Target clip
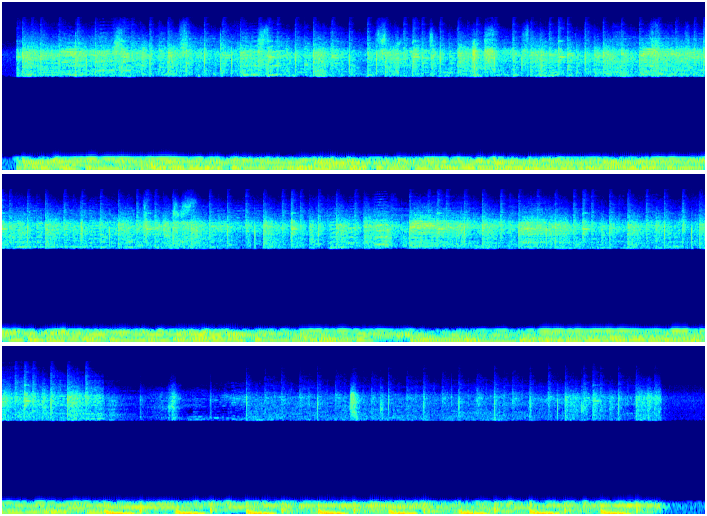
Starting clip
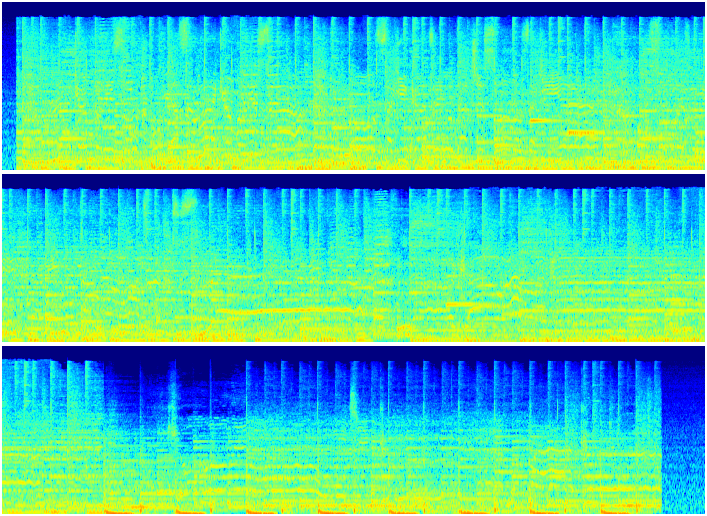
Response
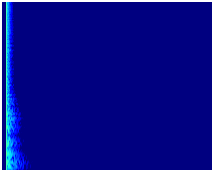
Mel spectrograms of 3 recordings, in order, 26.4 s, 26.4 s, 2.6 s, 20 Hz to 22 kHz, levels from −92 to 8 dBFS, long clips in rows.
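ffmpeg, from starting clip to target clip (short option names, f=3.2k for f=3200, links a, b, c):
-filter_complex "[0:a]afftfilt=real='re*(1-between(b*sr/4096,300,3600))':imag='im*(1-between(b*sr/4096,300,3600))':win_size=4096:overlap=0.75,lowpass=f=6.1k:t=q:w=6,asplit=2[a][b];[b]adelay=63,lowpass=f=4.4k:p=1,volume=-14dB,asplit=2[c][d];[d]adelay=63,lowpass=f=4.4k:p=1,volume=0.51,asplit=2[e][f];[f]adelay=63,lowpass=f=4.4k:p=1,volume=0.51,asplit=2[g][h];[h]adelay=63,lowpass=f=4.4k:p=1,volume=0.51,asplit=2[i][j];[j]adelay=63,lowpass=f=4.4k:p=1,volume=0.51[k];[a][c][e][g][i][k]amix=inputs=6:normalize=0,volume=-8.5dB"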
